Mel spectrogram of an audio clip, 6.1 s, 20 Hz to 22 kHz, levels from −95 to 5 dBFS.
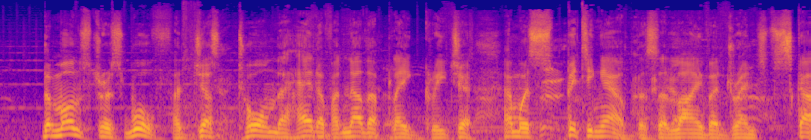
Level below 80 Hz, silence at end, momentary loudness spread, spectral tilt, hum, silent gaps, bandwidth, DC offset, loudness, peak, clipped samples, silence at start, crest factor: -40 dBFS; 0 s; 5 LU; -4.5 dB/octave; none; none; over 20 kHz; under 0.1%; -17 LUFS; -2 dBFS; under 0.1%; 0.05 s; 16 dB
